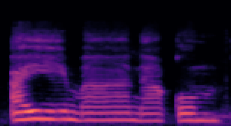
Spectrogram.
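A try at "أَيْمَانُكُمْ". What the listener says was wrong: Bukan aimanakum. Aimanukum. Harokatnya koma, bukan fathah.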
